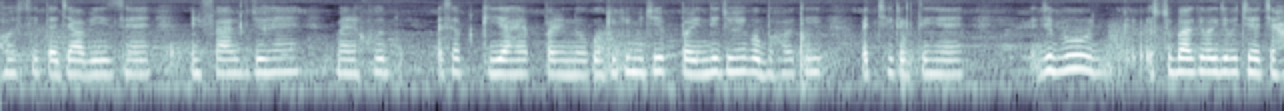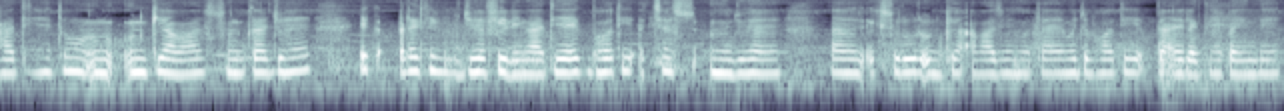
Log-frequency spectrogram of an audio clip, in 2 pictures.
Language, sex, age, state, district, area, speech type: Urdu, female, 45-60, Uttar Pradesh, Aligarh, rural, spontaneous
